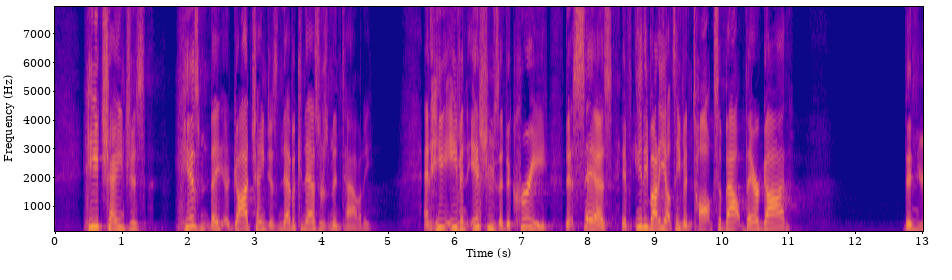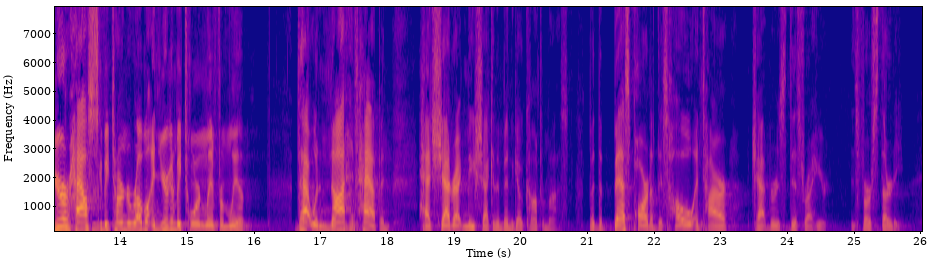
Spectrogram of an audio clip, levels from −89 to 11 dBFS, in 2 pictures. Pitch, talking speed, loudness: 190 Hz, 160 wpm, -25 LUFS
